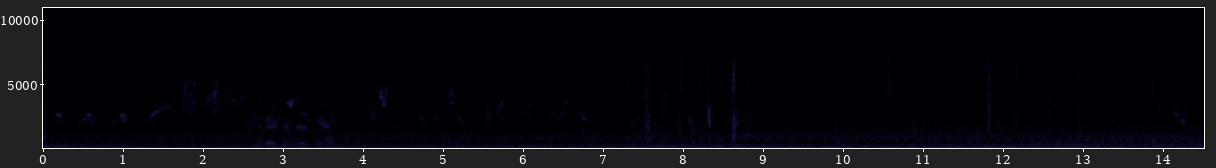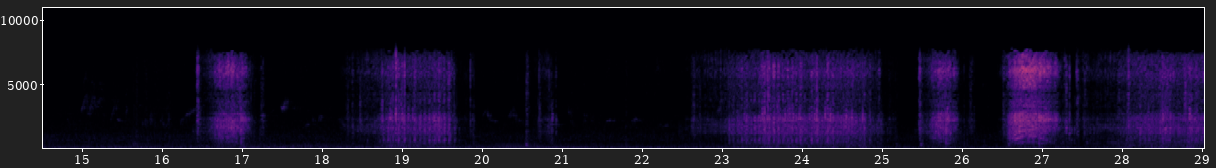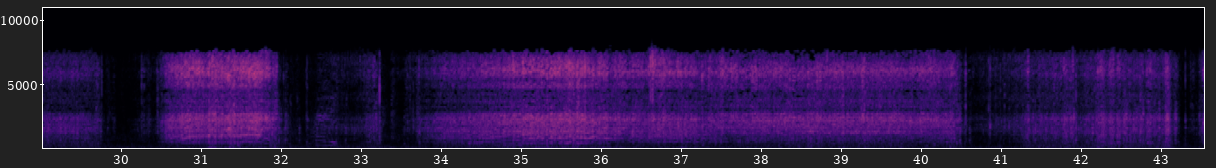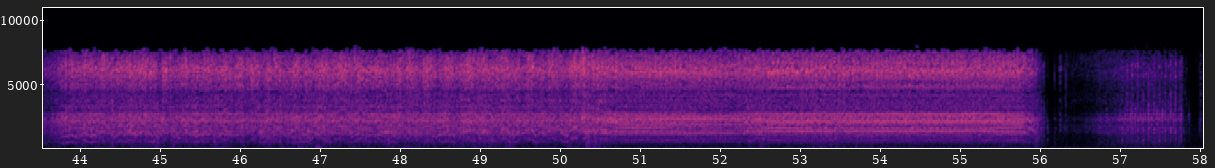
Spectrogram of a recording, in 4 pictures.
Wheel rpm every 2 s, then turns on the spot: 0, 0, 0, 0, 0, 0, 0, 0, 10, 10, 0, 10, 20, 20, 30, 80, 10, 70, 70, 60, 30, 50, 160, 170, 160, 160, 160, 130, 30.
22-24 26-28 40-42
